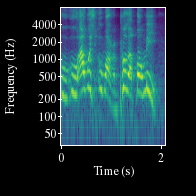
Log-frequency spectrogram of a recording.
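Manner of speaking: swaggering, cocky tough-guy bravado. Mocking somebody who lies about Umar behind his back: mocking someone's tough bravado. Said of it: "all bravado".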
